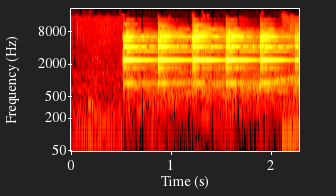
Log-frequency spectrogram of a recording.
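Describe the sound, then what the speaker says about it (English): A metallic school bell in Makwanpur, Nepal, rung for the lunch break, struck in a steady series of five or six clear ringing hits about a third of a second apart, each ringing on, fairly close and alone. "As the school bell rings for the lunch break, children rush out of their classrooms"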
